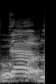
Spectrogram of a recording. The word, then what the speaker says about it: Dav: It's pronounced Dav like now.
